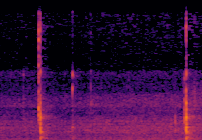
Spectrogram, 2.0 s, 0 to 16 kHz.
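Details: 2013 BMW E70 heater control valve energized on the bench with power to pin 1: two sharp clicks about 1.5 seconds apart in a quiet room. Normal solenoid pulling in.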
